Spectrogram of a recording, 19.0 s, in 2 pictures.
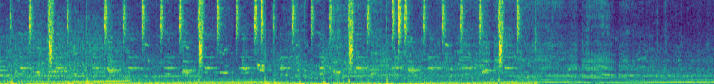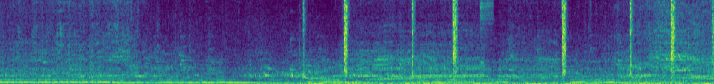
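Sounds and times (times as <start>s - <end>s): car engine at high revs: 0.0s - 19.0s
tyres squealing: 0.0s - 19.0s.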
